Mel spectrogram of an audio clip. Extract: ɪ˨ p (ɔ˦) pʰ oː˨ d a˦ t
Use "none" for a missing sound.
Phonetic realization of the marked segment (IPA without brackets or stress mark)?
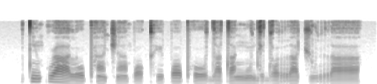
ɔ˦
